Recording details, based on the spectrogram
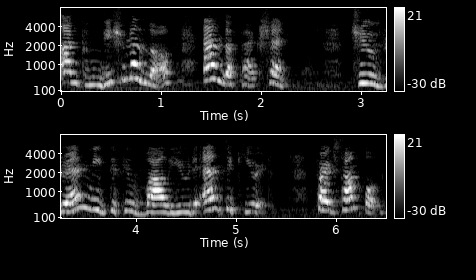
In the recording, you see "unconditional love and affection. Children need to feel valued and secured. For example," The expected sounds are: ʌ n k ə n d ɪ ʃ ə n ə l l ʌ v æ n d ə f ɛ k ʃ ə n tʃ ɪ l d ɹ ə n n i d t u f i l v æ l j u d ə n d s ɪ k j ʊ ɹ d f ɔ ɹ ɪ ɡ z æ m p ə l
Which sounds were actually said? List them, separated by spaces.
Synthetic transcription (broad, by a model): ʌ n k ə n d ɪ ʃ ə n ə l l ʌ v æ n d ə f ɛ k ʃ ə n tʃ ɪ l d ɹ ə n n i d t u f i l v æ l j u d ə n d s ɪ k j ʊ ɹ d f ɔ ɹ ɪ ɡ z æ m p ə l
